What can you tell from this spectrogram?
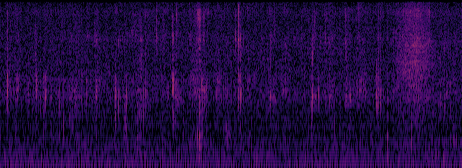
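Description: Faint, irregular wet clicks and smacks of a Bengal mother cat licking and mouthing her newborn kitten clean just after the birth, with one sharper click about three seconds in and a brief soft rustle near the end.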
